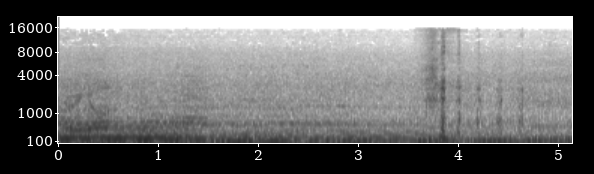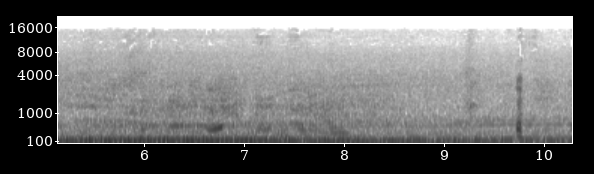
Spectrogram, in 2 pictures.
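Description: A motorcycle going by on the road, its engine a low steady drone that is loudest at the start and slowly eases off. A single sharp knock about four seconds in.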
